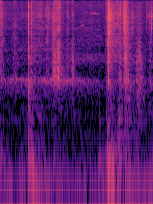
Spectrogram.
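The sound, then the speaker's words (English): Fingernails scratch and pick at a Christmas gift package to open it: a few short, dry scraping bursts separated by quiet moments, with no voices. “We got to open this very carefully, I think.”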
